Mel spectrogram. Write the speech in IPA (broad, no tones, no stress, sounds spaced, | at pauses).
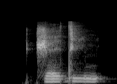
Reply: t͡ʃ ɛ e̯ d i m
